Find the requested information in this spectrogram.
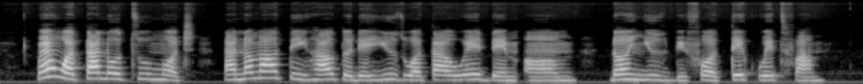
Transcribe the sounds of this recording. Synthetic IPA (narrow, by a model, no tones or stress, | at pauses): wɛ̃nwɔtanotʰumɔt͡ʃ | danɔmalt̪ɪ̃ŋɦawtodejuzwɔtawedɛ̃mɔm | dɔ̃njuzbifɔtekwetfam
